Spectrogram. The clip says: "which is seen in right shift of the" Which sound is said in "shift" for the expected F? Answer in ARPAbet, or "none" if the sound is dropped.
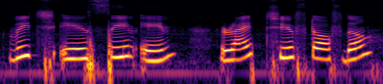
F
